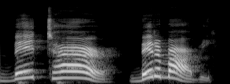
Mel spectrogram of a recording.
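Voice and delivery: loud mocking taunt; mocking shout. Real, not acted. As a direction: yell it at her like a taunt. Mocking the woman as bitter.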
